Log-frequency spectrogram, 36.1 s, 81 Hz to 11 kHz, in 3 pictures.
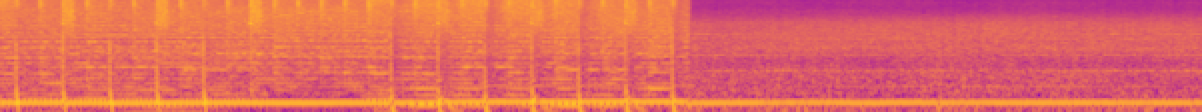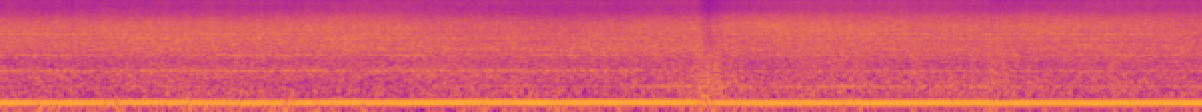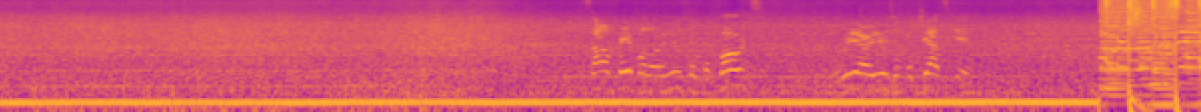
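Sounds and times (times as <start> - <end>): water noise: 0.0 - 35.8
watercraft engine drone: 0.0 - 36.0
wind noise: 3.7 - 29.9.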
